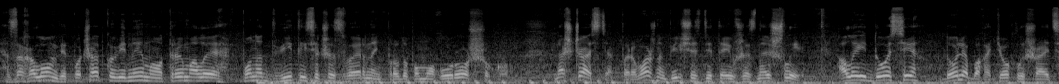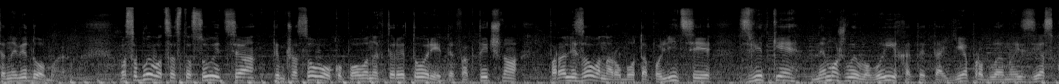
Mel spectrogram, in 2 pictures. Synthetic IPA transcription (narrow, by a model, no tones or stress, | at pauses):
zɐɦɐlˠɔmʋʲid̪̚pɔt͡ʃɑt̪kʊʋʲijnɪmɪɔt̪ɾɪmɐlˠɪpɔnɐd̪ːʋʲit̪ɪsʲɐt͡ʃɪzʋɛrne̞nʲpɾɔd̪ɔpɔmɔɦʊɾɔʃːʊkʊ̰ | nɐʃt͡ʃasʲtʲɐpeɾeʋɑʒnɔbʲilʲʃisʲtʲdʲit̪ɛjwʒɛznɐjʃlˠɪ | ɐlˠɛid̪ɔsʲid̪ɔlʲɐbɐɦɐtʲɔxlˠɪʃɑje̞t͡sʲːɐne̞ʋʲid̪ɔmɔ̰jʊ̰ɔsɔblˠɪʋɔt̪sɛst̪ɔsujet͡sʲːɐt̪ɪmt͡ʃɐsɔʋɔːkʊpɔʋɐnɪxt̪e̞ɾɪt̪ɔɾʲijd̪ɛfɐkt̪ɪt͡ʃnɔ | pɐɾɐlʲizɔʋɐnɐɾɔbɔt̪ɐpɔlʲit͡sʲiji | zʲʋʲit̪kɪnɛmɔʒlˠɪʋɔʋɪjixɐt̪ɪt̪ɐjɛpɾɔblˠɛmɪzʲjɐsk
